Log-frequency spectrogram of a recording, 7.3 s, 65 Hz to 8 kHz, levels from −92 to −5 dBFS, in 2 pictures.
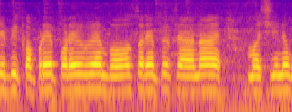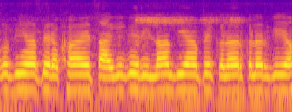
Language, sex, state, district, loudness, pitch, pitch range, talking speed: Hindi, male, Bihar, West Champaran, -14 LUFS, 165 Hz, 160-170 Hz, 220 wpm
